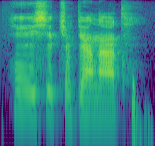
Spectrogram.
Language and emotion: Russian, neutral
